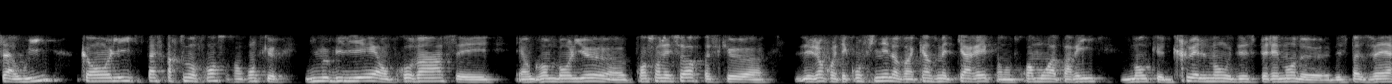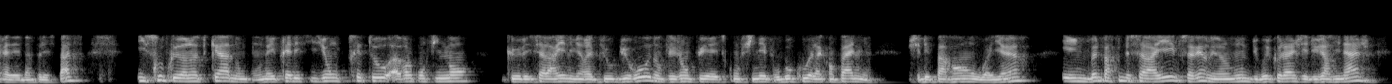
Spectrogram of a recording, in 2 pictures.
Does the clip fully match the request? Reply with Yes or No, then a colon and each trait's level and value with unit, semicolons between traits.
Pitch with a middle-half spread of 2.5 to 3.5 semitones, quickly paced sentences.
Yes: average, 3.2 semitones; fast, 260 wpm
